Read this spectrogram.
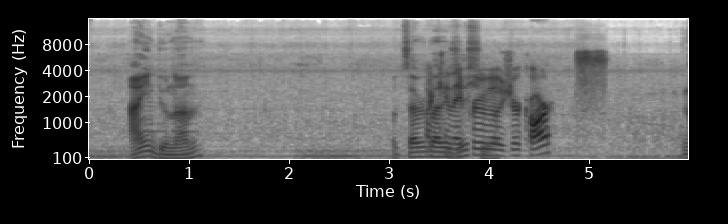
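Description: A car engine hums low as the car rolls slowly forward.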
